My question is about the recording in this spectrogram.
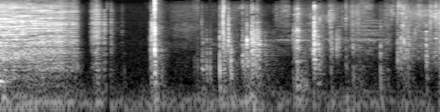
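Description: Paper trimmer blade sliding down its track through card stock, a short scraping hiss that fades within the first second. Then a sharp click and light taps and rustles as the cut paper is handled on the trimmer.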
